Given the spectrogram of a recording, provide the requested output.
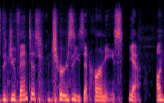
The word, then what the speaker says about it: Juventus: Juventus.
